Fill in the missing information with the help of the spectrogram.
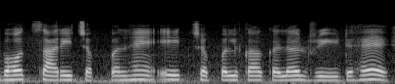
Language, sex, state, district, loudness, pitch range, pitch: Hindi, female, Jharkhand, Deoghar, -18 LUFS, 195-210 Hz, 200 Hz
